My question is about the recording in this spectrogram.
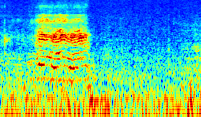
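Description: Cordless drill briefly driving a sheet metal screw through a webbing strap into an RV door frame: a short, slightly wavering whine lasting about half a second, starting about a third of a second in.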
